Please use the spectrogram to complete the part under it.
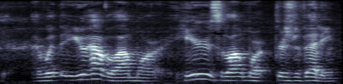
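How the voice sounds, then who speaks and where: A man's voice: on the high side, moderate pace, bright, forceful tone. A man in casual political chat, rambling and repeating himself with lots of "you know". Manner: acts out others in quoted voices.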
